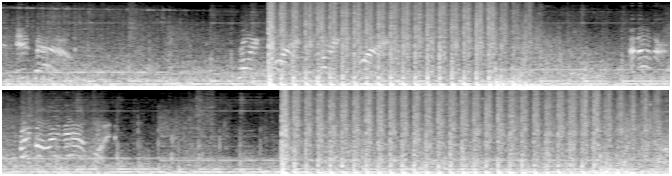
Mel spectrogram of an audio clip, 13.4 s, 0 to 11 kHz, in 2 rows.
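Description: Loud, dense automatic gunfire from the Battlefield 3 video game, rapid bursts rattling almost continuously with sharp louder volleys, under excited talk.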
